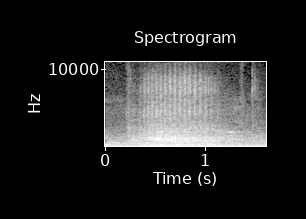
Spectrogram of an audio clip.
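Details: Horse walking during work giving a relaxation snort: rapid fluttering blow of air through the nostrils lasting over a second, linked to relaxed, positively perceived states.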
